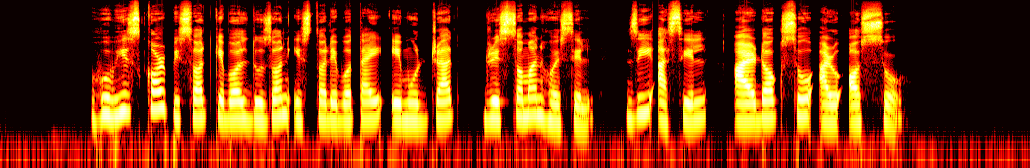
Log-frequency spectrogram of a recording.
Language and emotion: Assamese, neutral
